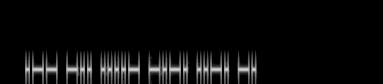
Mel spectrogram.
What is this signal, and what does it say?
Morse code, heard as a keyed tone, about 34 wpm, 700 Hz. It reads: WD4CFN
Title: NA SOTA Chaser Callsigns 35wpm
